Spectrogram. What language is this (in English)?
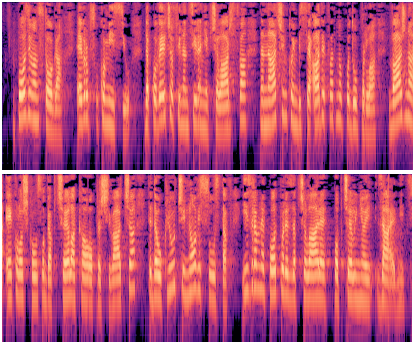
Croatian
